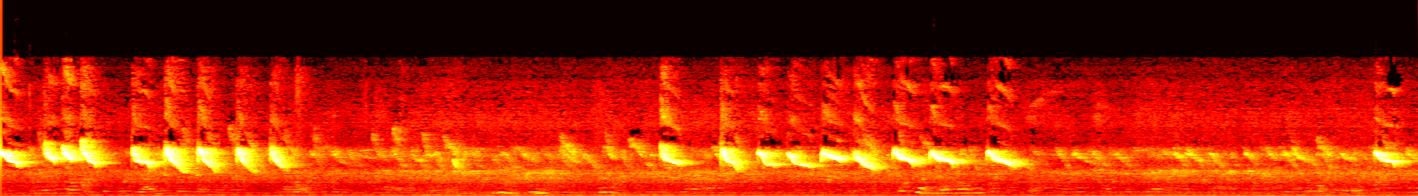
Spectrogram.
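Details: Lure recording of a mangrove whistler singing: bursts of quick, descending whistles repeated nearly three times a second, pausing briefly before resuming, above a constant low-pitched background drone.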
